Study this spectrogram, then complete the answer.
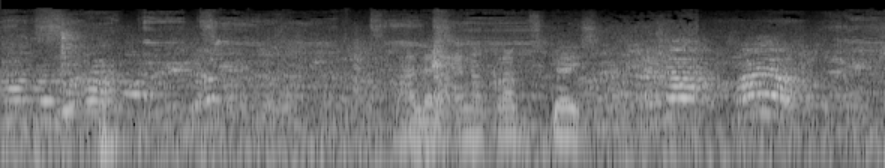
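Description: Adults chatter in a busy crowd nearby.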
